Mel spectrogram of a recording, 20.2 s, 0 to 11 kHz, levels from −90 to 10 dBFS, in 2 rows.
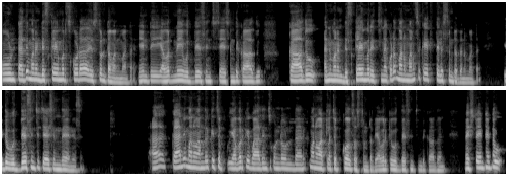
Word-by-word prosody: ఉంటది. 180 +1 +2
మనం 185 -2 +3
డిస్క్లైమర్స్ 185 0 0
కూడా 185 0 +3 0.2
ఇస్తుంటాం 145 -4 -1
అనమాట. 110 -2 -6 0.2
ఏంటి, 150 0 -1 0.2
ఎవరిని 150 +3 +1
ఉద్దేశించి 140 +1 -1
చేసింది 135 0 -1
కాదు. 135 +1 +1 0.7
కాదు 155 +2 +5 0.3
అని 165 +2 +4
మనం 160 -1 +3
డిస్క్లైమరిచ్చినా 165 0 +2
కూడా 220 - 0
మన 175 - +3
మనసుకయితే 185 +1 -3
తెలుస్తుంటదనమాట. 120 -10 -3 0.6
ఇది 175 - +5
ఉద్దేశించి 180 +6 +2
చేసిందే 140 -3 +2
అనేసి. 110 -1 -8 1.5
ఆ! - - +3 0.4
కానీ 205 +5 +3
మనం 185 -2 +2
అందరికి 190 +4 -1
చెప్పు 160 +1 -4
ఎవరికీ 185 +5 +1
బాధించకుండా 160 +1 -1
ఉండడానికి 145 +1 -4
మనం 175 - +1
అట్లా 150 +1 -3
చెప్పుకోవాల్సొస్తుంటది. 130 -8 -1
ఎవరికీ 130 +2 -2
ఉద్దేశించింది 115 0 -5
కాదని. 110 0 -6 0.4
నెక్స్టేంటంటే 180 +5 +1
ఉ - - -2
150 Hz, 115 wpm, -23 LUFS, 135-175 Hz, 1.5 s, కాదు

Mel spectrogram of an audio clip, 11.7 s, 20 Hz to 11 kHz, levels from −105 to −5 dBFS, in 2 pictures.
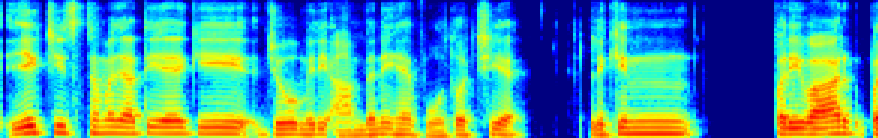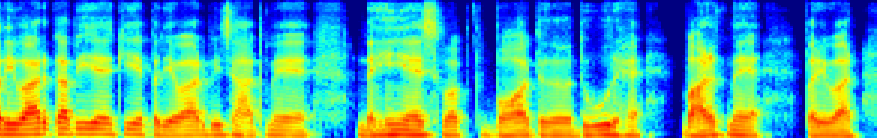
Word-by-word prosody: एक 165 0 +4
चीज़ 165 -2 -1
समझ 155 0 -1
आती 145 +2 0
है 150 0 +4
कि 145 -1 -1
जो 130 +2 +1
मेरी 125 +1 -2
आमदनी 115 +4 -3
है, 125 -1 -2
वो 95 -5 -7
तो 105 +5 -2
अच्छी 115 +3 -4
है। 110 -1 -3 0.4
लेकिन 145 +3 +1 0.6
परिवार 135 +1 +6 0.2
परिवार 125 +1 +5
का 135 +1 +3
भी 130 0 -1
है 130 -1 +2
कि 130 +1 -7
ये 125 - +1
परिवार 110 -1 0
भी 115 +1 -2
साथ 115 -1 -5
में 105 -3 -4 0.3
नहीं 110 +4 +2
है 115 - +4
इस 110 0 -3
वक़्त, 110 +1 -4
बहुत 105 0 -1 0.2
दूर 110 +2 +2
है, 105 -1 -5 0.3
भारत 100 +2 +2
में 110 -1 +2
है 100 -1 -3 0.3
परिवार। 100 -2 0
120 Hz, 190 wpm, -22 LUFS, 105-135 Hz, 0.6 s, परिवार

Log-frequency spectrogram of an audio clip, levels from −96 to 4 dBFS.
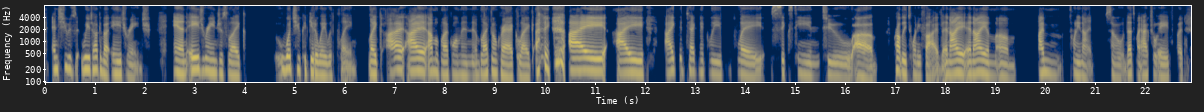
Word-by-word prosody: and 200 0 0
she 235 - -5
was 205 -3 -5
we 205 +1 +2
were - - +2
talking 200 0 -1
about 160 -3 +1
age 160 -1 -3
range, 145 +7 -11 0.5
and 165 -3 +3
age 200 -1 +4
range 175 -3 -3
is, 160 - -6
like, 145 -3 -2 0.7
w 210 - -7
what 215 -1 +3
you 200 - -4
could 185 0 -6
get 175 -2 +2
away 150 -2 -1
with 145 +1 -8
playing, 225 -7 -10 0.3
like, 160 -2 +1
I 200 0 +4
I 185 -1 +5
I'm 175 0 +2
a 175 - -5
black 155 -1 -3
woman, 150 -2 -9
and 150 - -10
black 160 +1 -1
don't 170 -2 -3
crack, 140 -4 0
like, 130 -2 -3 0.2
I 250 - +2 0.4
I, 190 -1 +8 0.2
I 170 -1 +4 0.4
I 175 +2 +1
could 185 -3 -8
technically 165 -3 -7 0.3
play 145 -5 -3 0.2
16 150 -4 -6
to, 145 -3 -6
uh, - - +4 0.4
probably 180 -5 +4
25 145 -3 -3
and 160 0 0
I 165 +2 +6 0.2
and 160 0 +1
I 175 +2 +4
am, 145 -1 -13
um 135 -4 -5 0.5
I'm 170 -3 -3 0.2
29 145 -6 -7 0.3
so, 130 -1 -10
that's 160 0 -3
my - - -4
actual 150 +1 -5
age, 135 0 -4 0.2
but - - -7
165 Hz, 155 wpm, -22 LUFS, 150-185 Hz, 0.7 s, I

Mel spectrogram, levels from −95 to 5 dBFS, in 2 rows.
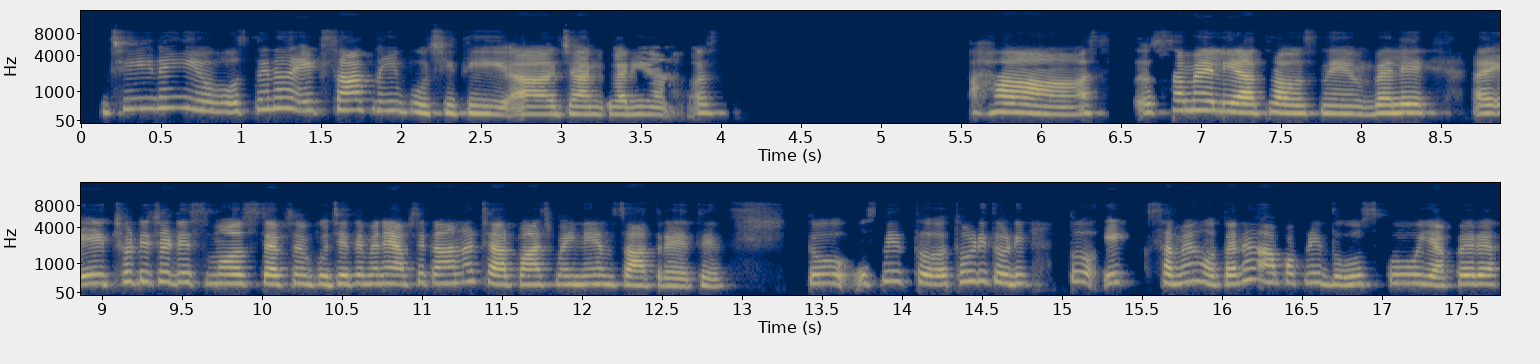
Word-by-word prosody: जी 355 +8 -8
नहीं, 380 -2 -4
वो 275 -2 -3
उसने 280 +5 -5
ना 375 +1 0
एक 300 0 -3
साथ 325 0 +3
नहीं 305 -2 -8
पूछी 245 -2 -3
थी 225 -3 -2
अ, 210 +1 +3
जानकारियाँ 210 -1 -1 0.2
अस 245 -1 -5 1.6
हाँ, 235 -5 +3
स 235 0 -12 0.4
समय 315 0 +5
लिया 270 -4 +7
था 250 0 +2
उसने। 230 -1 -3
पहले 245 +1 +4 0.4
अ, - - -3
एक 260 +4 +2
छोटे-छोटे 330 -1 -1
स्मॉल 280 -1 0
स्टेप्स 270 -1 +3
में 270 -2 -1
पूछे 260 +1 +1
थे। 275 - -1
मैंने 270 0 +3
आपसे 265 +3 +1
कहा 280 -1 +1
ना 325 +4 -2
4-5 255 -2 +3
महीने 255 0 -3
हम 260 -1 -2
साथ 235 -2 +2
रहे 215 -2 -2
थे। 215 -3 -4 0.6
तो 280 - 0 0.3
उसमें 345 +6 -6
थ 260 -3 +3
थोड़ी-थोड़ी 330 -5 -1 0.3
तो 325 -3 -4
एक 305 +1 -4
समय 290 +2 +1
होता 265 -2 0
है 270 - +3
ना 390 - -1
आप 305 -1 +1
अपने 305 +1 -5
दोस्त 255 +1 -3
को 280 0 -3
या 250 -4 +3
फिर 270 0 +4
270 Hz, 185 wpm, -23 LUFS, 245-300 Hz, 1.6 s, लिया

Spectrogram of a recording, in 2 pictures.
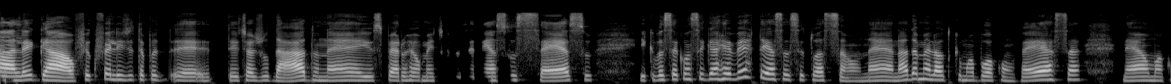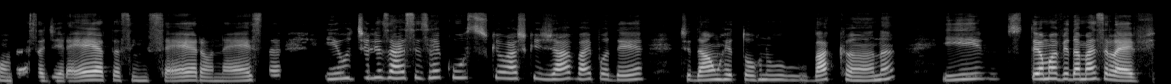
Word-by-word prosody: Ah, 190 -1 +9
legal, 185 -4 +7
fico 210 +5 -5
feliz 220 -4 -1
de 210 - -9
ter 215 - -6
podi 210 -2 -8
eh, 175 -2 -1
de - - -41
ter 185 -1 -6
te 190 - -2
ajudado, 185 +1 +3
né, 185 +1 0
e - - -1
espero 185 0 -1
realmente 180 -2 -6 0.4
tenha 185 -1 -1
sucesso, 190 0 +1 0.5
e 195 - -7
que 210 - -11
você 215 +3 -1
consiga 245 +1 -1
reverter 290 +6 -1
essa 240 -2 +1
situação, 195 -7 -4
né, 175 +2 0
nada 210 +8 +1
melhor 230 -4 +2
do - - -16
que - - -14
uma 190 0 -5
boa 190 -1 -3
conversa, 200 +6 +1 0.4
né, 175 +1 +1
uma 180 -1 -4
conversa 175 0 -7
direta, 190 +5 +2
sincera, 175 +1 -2
honesta, 165 +5 -4 0.5
e 250 +1 -5
utilizar 295 +1 0
esses 295 0 -5
recursos 315 0 -4
que 295 - -10
eu 285 - -3
acho 275 0 +1
que 290 -5 -9
já 240 +3 +3
vai 250 -1 0
poder 235 0 -4 0.3
te 220 - -8
dar 205 +1 +4
um 225 - -1
retorno 215 -3 -6
bacana, 205 - +1 0.4
e 240 +6 -4 0.2
s - - -6
ter 250 - +6
uma 265 +1 +6
vida 250 -1 +3
mais 250 +2 +4
leve. 180 -8 +4
200 Hz, 160 wpm, -24 LUFS, 180-240 Hz, 0.5 s, Ah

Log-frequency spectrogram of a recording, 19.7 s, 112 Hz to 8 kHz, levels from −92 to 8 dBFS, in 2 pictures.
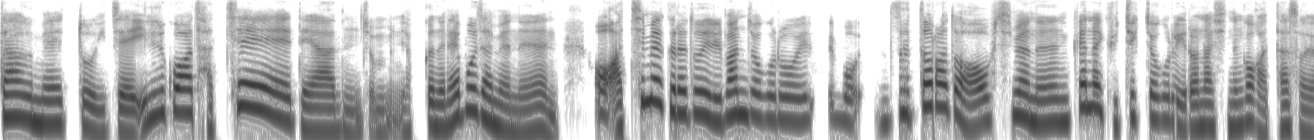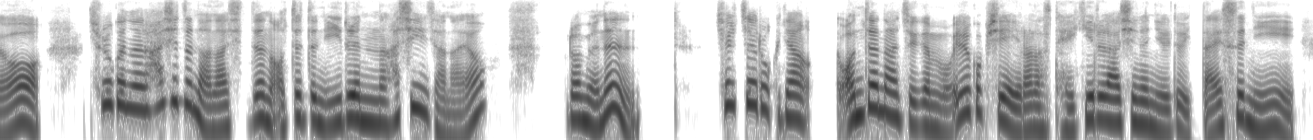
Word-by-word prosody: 그다음에 205 -5 +2
또 165 -3 -2
이제 140 0 -2
일과 260 - +3
자체에 260 - +2
대한 150 -4 -2 0.2
좀 140 - -10
접근을 170 +4 -3
해 215 - +4
보자면은 155 - 0 0.3
어 - - +2
아침에 360 -1 +2
그래도 255 -4 +2
일반적으로 220 -2 +1
이 205 - -4 0.2
뭐 200 -2 -5 0.2
늦더라도 255 +7 +1
9:00 200 +7 -1
면은 195 -3 +1
꽤나 310 -1 +3
규칙적으로 210 -1 -5
일어나시는 170 +1 -3
것 195 +1 0
같아서요. 165 +1 -2 0.4
출근을 325 -4 +1
하시든 330 -2 0
안 155 -5 -1
하시든 190 +6 -1
어쨌든 200 +2 -1
일은 195 0 +3
하시잖아요? 215 - -2 0.6
그러면은 215 - +2 0.6
실제로 325 -2 +1
그냥 220 -4 0 0.2
언제나 245 +2 +4
지금 175 -6 -1
뭐 140 -2 -5
7:00 255 -2 +1
에 195 - +4
일어나서 155 0 0
대기를 200 +8 +1
하시는 190 -3 +2
일도 145 +1 -3
있다 135 0 -6
했으니 165 - -1
205 Hz, 345 characters per minute, -23 LUFS, 170-245 Hz, 0.6 s, 해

